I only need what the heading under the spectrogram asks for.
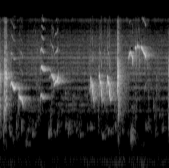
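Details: Greater green leafbird, a kept songbird in full song, played to provoke other leafbirds into answering: varied whistled and slurred notes with sharp chips, some sweeping between high and mid pitch, delivered in quick bursts with short pauses.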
